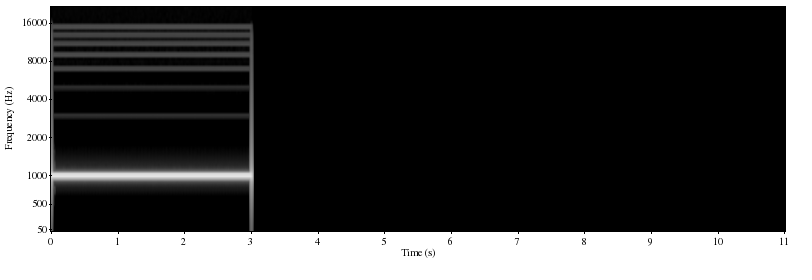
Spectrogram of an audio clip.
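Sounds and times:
steady pure test tone beep: 0.0s - 3.1s.

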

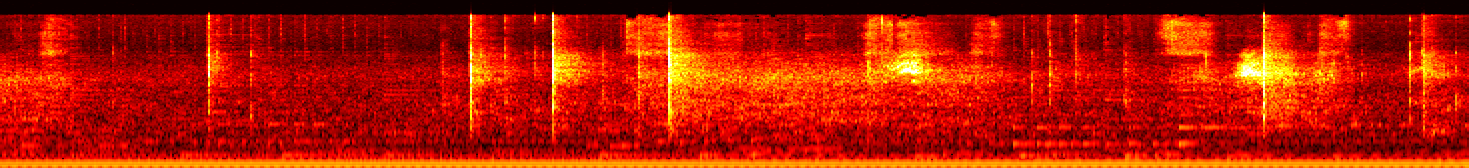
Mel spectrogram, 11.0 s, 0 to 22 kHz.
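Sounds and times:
background music with low drone: 0.0s - 11.0s
keyboard keystroke clicks: 3.3s - 5.2s.

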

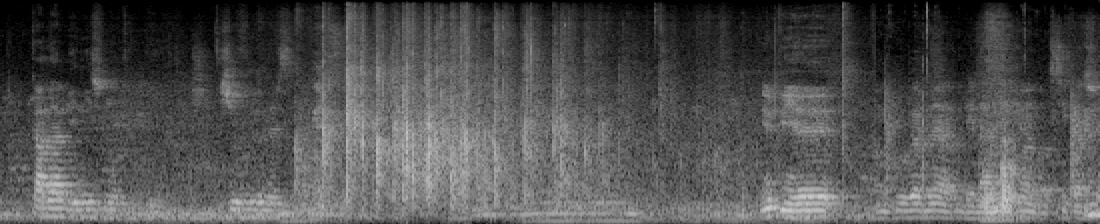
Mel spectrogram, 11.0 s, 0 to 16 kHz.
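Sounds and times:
audience applauding: 3.0s - 6.8s.

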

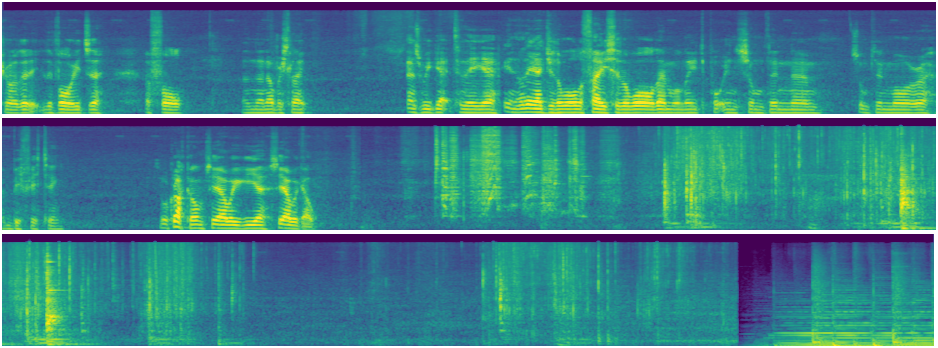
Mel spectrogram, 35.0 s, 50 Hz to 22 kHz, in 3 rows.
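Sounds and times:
stones scraping and clinking: 18.9s - 26.4s.

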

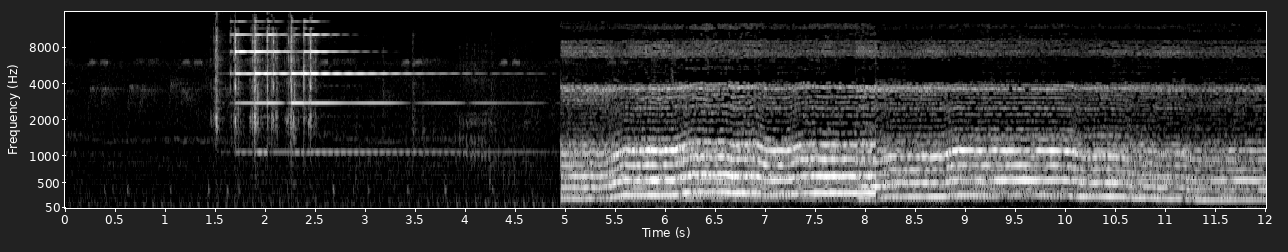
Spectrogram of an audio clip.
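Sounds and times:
bicycle bell ringing rapidly: 1.6s - 5.0s.

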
